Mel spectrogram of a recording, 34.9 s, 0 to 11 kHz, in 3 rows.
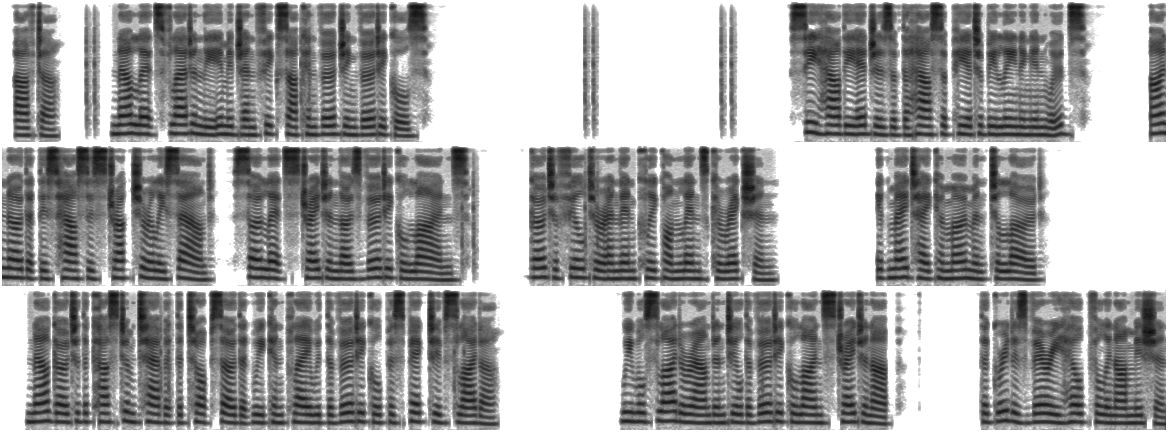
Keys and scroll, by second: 10.1 v.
